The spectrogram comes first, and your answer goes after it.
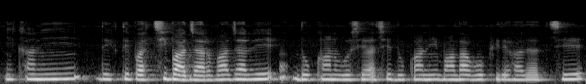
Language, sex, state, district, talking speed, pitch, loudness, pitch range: Bengali, female, West Bengal, Dakshin Dinajpur, 125 wpm, 230 Hz, -17 LUFS, 220-240 Hz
